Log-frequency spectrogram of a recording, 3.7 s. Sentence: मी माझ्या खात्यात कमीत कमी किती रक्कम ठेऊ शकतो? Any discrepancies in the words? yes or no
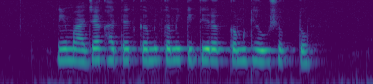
no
